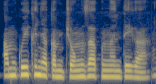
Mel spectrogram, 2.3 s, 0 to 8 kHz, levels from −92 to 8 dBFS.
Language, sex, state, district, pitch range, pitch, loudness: Wancho, female, Arunachal Pradesh, Longding, 180-210 Hz, 190 Hz, -14 LUFS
